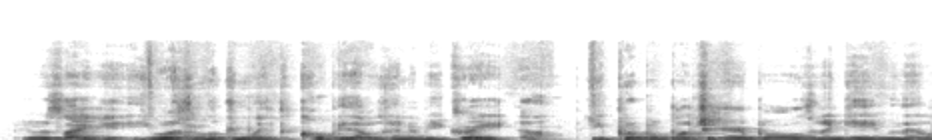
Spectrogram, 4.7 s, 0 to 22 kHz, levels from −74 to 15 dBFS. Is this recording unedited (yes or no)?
no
